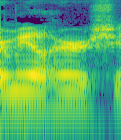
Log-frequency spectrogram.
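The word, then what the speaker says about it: Emile Hirsch: Is that how you say his name? Well, that's the actor, Emil Hirsch, yeah.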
